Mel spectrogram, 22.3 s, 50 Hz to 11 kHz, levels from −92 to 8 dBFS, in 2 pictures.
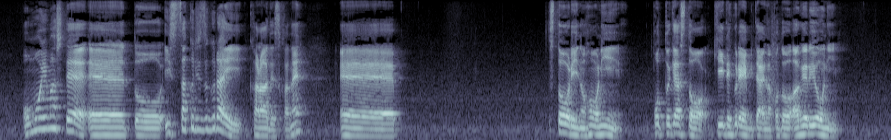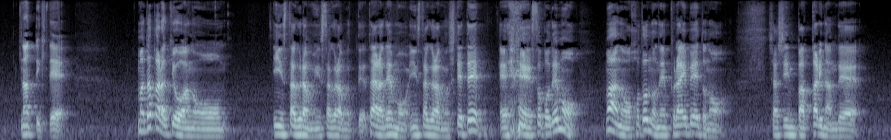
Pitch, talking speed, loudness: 130 Hz, 355 characters per minute, -19 LUFS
